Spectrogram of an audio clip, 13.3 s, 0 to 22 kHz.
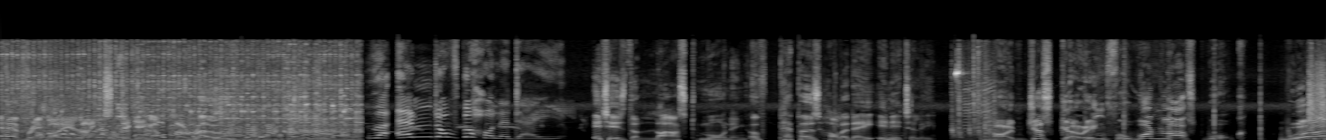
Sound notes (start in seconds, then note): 2.8 laughter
